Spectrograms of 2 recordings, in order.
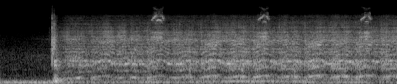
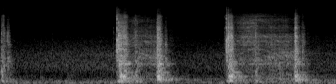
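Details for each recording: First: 1966 Ford Galaxie 4-door junkyard car whose engine was stuck, freed by the starter, with WD-40 sprayed into the cylinders: starter cranks evenly at about four compression pulses a second, turning freely without binding or clunks. Normal cranking. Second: 1966 Ford Galaxie 4-door from a junkyard, first start attempt with loosely connected battery terminals: starter clunks harshly in pairs but seized engine won't turn over, then moves slightly and comes unstuck.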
